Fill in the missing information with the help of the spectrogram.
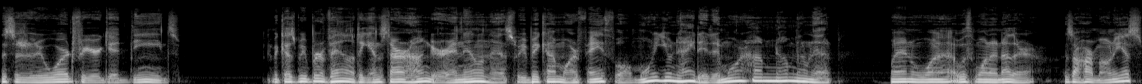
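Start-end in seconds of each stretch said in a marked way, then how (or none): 0.0-10.4 scary, menacing priest voice. Reading game dialogue aloud, voicing the scary-looking priest. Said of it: "that's what he sounds like".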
